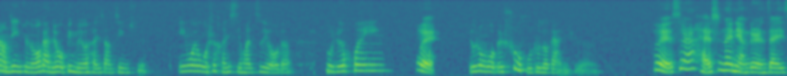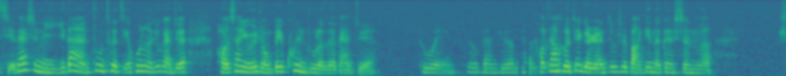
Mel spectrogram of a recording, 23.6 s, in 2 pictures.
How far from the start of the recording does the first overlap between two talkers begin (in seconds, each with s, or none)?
none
